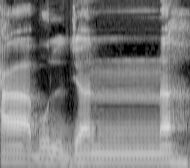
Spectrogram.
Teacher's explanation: حاب الجنہ، جب ہم وقف کریں گے تو یہ گولتا جو ہے یہ ہائے ساکنہ میں تبدیل ہو جائے گی۔ نون مشدد پہ غنہ ضروری ہے، اور غنہ کی مقدار بھی 1 الف ہوتی ہے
